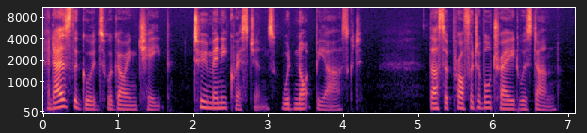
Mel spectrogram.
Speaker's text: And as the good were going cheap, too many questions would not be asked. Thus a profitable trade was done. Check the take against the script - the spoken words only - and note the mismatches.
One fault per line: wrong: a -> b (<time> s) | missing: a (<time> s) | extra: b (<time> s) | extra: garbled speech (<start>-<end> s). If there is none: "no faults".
wrong: good -> goods (0.5 s)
